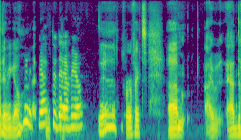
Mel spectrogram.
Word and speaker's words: D'Addamio: And I'm thrilled to have D'Addamio. D'Addamio. Yes, I did. Did I say it right? There we go. Yeah, D'Addamio.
